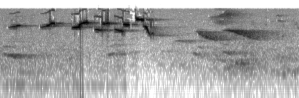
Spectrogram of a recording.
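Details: Double-collared seedeater from a breeder, singing in the atilharia style: a quick run of sharp, clipped whistled notes with abrupt pitch jumps, then softer, hoarse chirps from other birds in the background.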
